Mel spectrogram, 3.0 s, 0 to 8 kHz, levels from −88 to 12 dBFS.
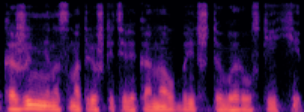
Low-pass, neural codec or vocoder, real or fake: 7.2 kHz; codec, 16 kHz, 16 kbps, FunCodec, trained on Chinese and English, 50 frames a second; fake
